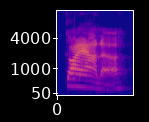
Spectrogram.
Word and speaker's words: Guyana: Guyana, you pronounce it as Guyana.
